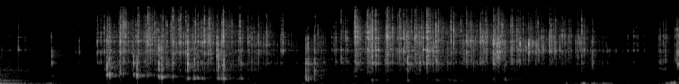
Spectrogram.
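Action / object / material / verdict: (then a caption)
shake / glass jar with bamboo lid / glass / none. A medium glass jar with a bamboo lid, partly filled with a white milk or powder, is held in both hands, shaken and tapped with fingertips. After a few faint taps, two long bursts of dense, bright clicking and rattling run almost continuously, with a short pause between them. The sounds are sharp with almost no ring, and the clip ends in quiet taps.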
